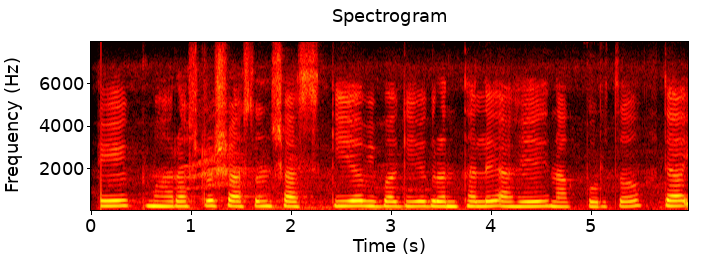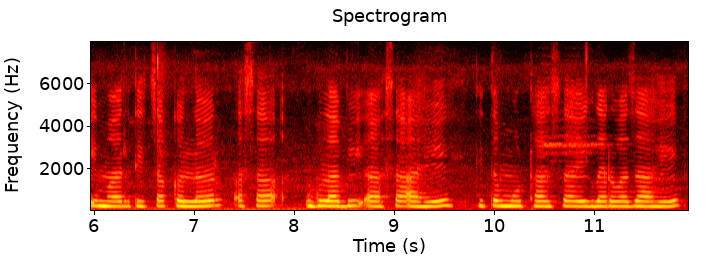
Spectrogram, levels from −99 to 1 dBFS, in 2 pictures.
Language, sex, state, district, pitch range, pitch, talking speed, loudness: Marathi, female, Maharashtra, Nagpur, 225-240 Hz, 230 Hz, 110 wpm, -33 LUFS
